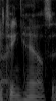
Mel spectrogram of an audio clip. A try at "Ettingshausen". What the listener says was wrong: It's Ettingshausen. got an S. It does, yeah.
